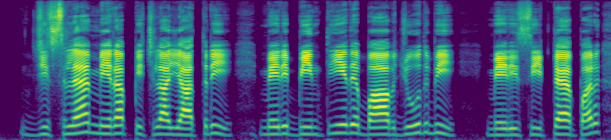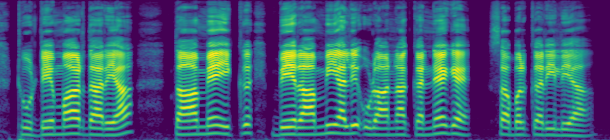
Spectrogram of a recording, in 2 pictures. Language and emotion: Dogri, sad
